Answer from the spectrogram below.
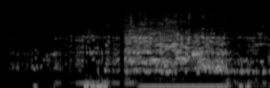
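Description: A turkey that has got loose gobbles loudly, a rapid rattling burst that swells and carries on for several seconds with no one speaking.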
